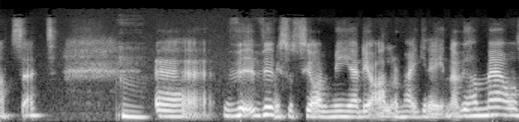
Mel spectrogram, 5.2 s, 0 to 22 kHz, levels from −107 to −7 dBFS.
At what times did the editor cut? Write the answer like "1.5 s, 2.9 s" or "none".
2.7 s

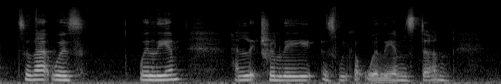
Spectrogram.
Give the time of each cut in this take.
2.4 s

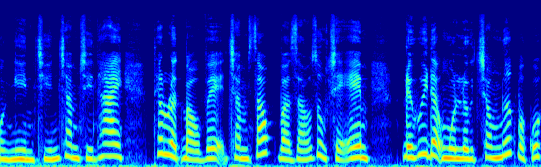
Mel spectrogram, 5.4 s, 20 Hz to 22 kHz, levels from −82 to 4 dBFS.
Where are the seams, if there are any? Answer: 4.0 s

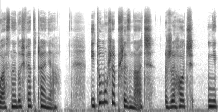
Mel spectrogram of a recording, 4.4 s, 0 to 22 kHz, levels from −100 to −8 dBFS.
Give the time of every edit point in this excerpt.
1.7 s

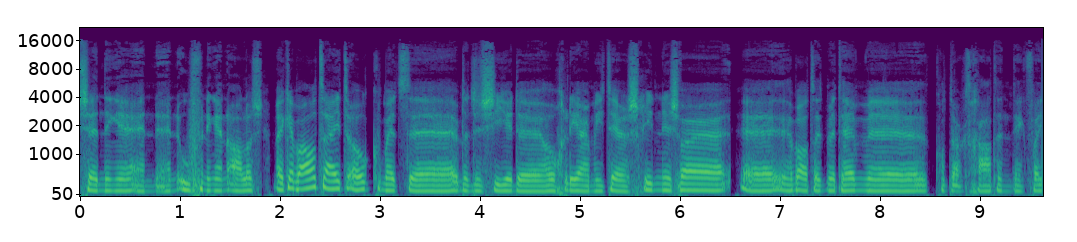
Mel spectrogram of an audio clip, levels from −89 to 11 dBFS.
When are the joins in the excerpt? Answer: 3.8 s, 6.0 s

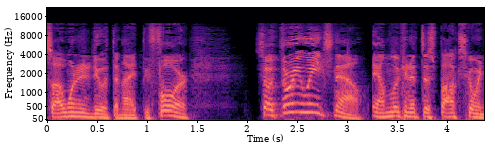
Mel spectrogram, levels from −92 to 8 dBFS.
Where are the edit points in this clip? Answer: 3.3 s

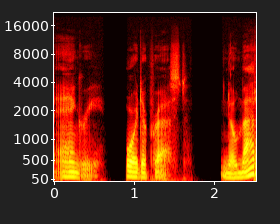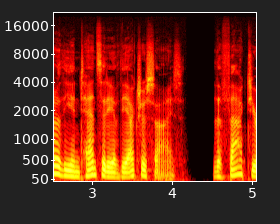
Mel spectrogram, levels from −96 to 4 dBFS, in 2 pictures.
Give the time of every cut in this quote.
2.0 s

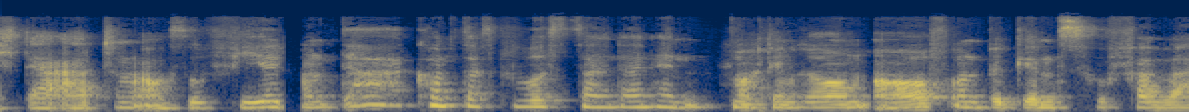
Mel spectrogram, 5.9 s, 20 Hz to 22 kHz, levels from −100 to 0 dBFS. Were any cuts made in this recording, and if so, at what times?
1.4 s, 3.6 s

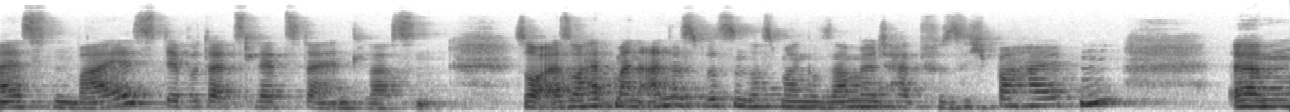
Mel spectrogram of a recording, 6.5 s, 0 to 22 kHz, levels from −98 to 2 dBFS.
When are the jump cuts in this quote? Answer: none

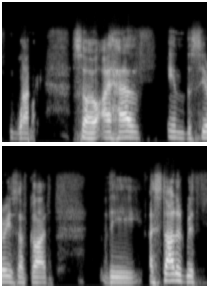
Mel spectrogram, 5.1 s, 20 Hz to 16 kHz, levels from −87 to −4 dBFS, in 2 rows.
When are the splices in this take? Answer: none

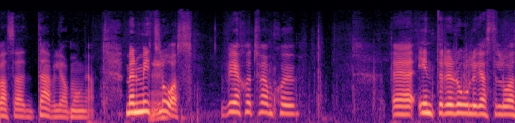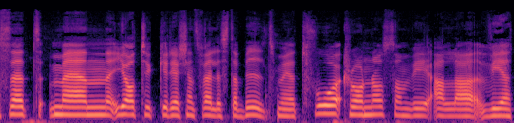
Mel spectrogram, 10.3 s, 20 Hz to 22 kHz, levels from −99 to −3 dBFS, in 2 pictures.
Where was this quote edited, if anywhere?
8.6 s

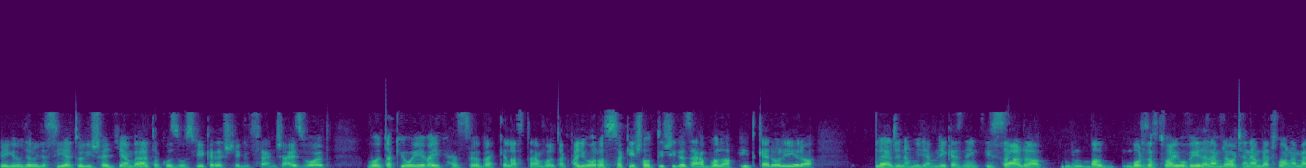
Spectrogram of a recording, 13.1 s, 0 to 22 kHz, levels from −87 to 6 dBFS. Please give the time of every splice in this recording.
none

